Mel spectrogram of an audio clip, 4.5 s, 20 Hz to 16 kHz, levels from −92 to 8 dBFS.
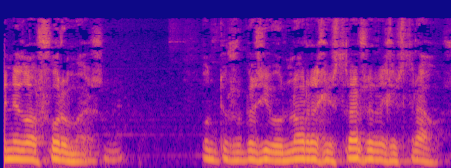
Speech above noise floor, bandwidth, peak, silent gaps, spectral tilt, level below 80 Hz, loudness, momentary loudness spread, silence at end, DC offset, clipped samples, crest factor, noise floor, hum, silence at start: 34 dB; 11.5 kHz; -4 dBFS; none; -5.5 dB/octave; -52 dBFS; -20 LUFS; 12 LU; 0 s; under 0.1%; under 0.1%; 16 dB; -53 dBFS; none; 0.05 s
